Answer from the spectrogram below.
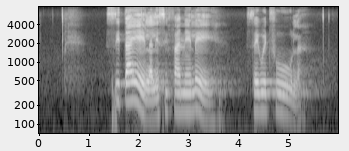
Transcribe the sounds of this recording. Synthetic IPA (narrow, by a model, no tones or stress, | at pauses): sitʼajɛlalesifanɛlɛ | sɛk̬wet͡fʰuːla̰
